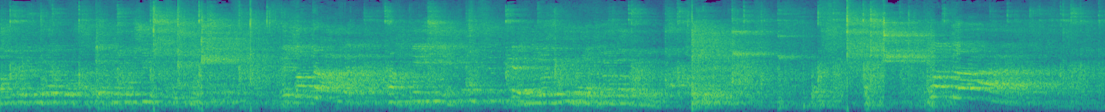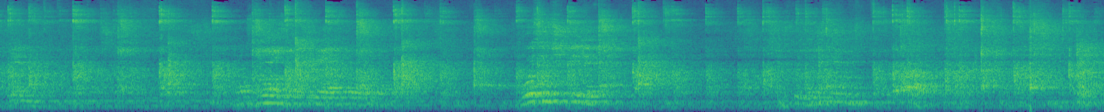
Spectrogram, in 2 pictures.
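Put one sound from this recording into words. A ping-pong ball clicks back and forth on paddles and a table in an echoing hall.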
